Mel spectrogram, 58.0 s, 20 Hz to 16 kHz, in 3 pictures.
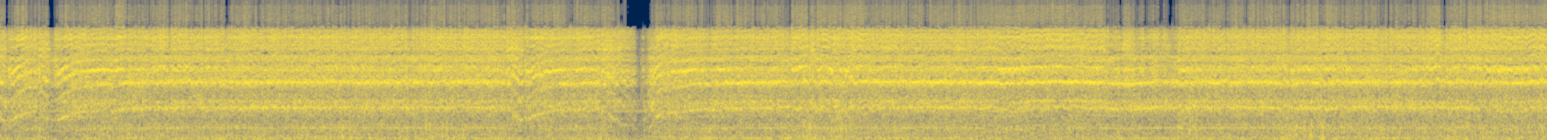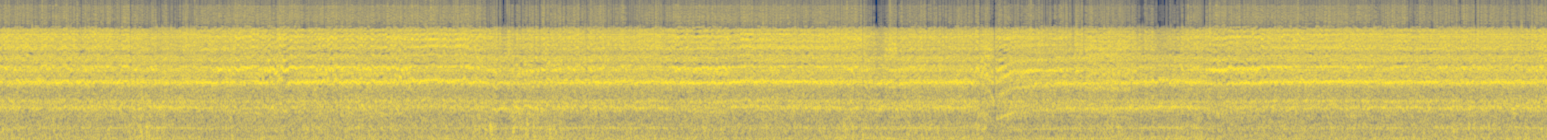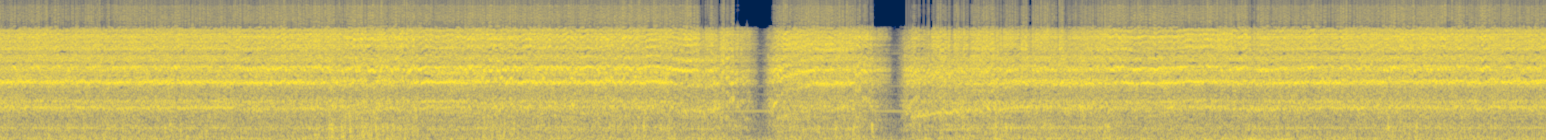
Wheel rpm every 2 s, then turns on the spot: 170, 230, 220, 120, 200, 240, 230, 230, 230, 230, 230, 210, 220, 230, 220, 220, 220, 230, 230, 240, 230, 220, 210, 180, 120, 190, 220, 230, 230.
none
